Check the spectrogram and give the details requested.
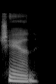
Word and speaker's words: Jean: He went to Aia where Gene is pronounced Chan and thus he was transformed into Chantu.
